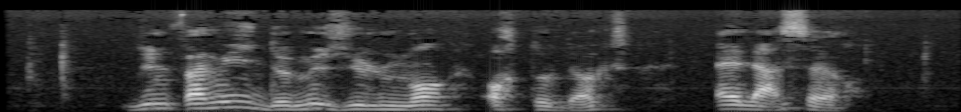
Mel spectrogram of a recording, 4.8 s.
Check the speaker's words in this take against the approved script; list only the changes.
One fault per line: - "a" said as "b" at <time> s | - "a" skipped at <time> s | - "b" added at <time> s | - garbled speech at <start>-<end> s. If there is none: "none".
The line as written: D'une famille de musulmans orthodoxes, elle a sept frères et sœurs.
- "sept frères et" skipped at 3.9 s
